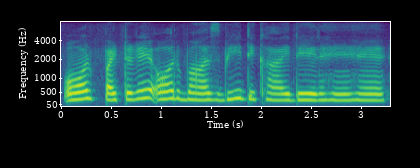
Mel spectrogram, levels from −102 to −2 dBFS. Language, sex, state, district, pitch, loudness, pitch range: Hindi, female, Jharkhand, Palamu, 230 Hz, -15 LUFS, 220-255 Hz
